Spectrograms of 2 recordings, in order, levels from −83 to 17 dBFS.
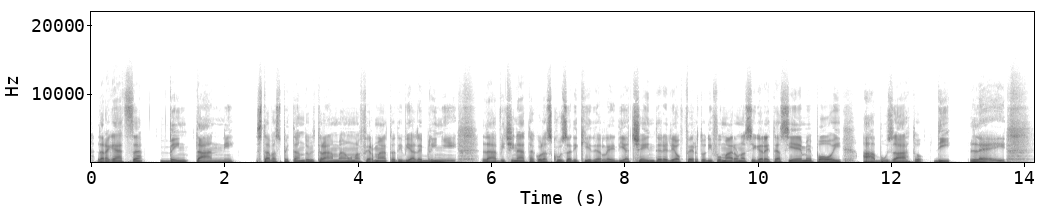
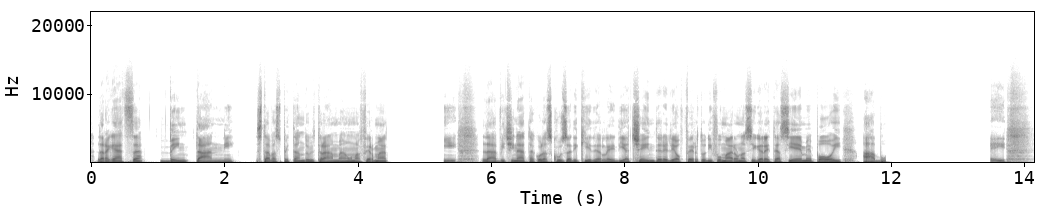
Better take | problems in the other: first | audio cutting out; at 4.5 s for 1 s and at 12 s for 1.5 s

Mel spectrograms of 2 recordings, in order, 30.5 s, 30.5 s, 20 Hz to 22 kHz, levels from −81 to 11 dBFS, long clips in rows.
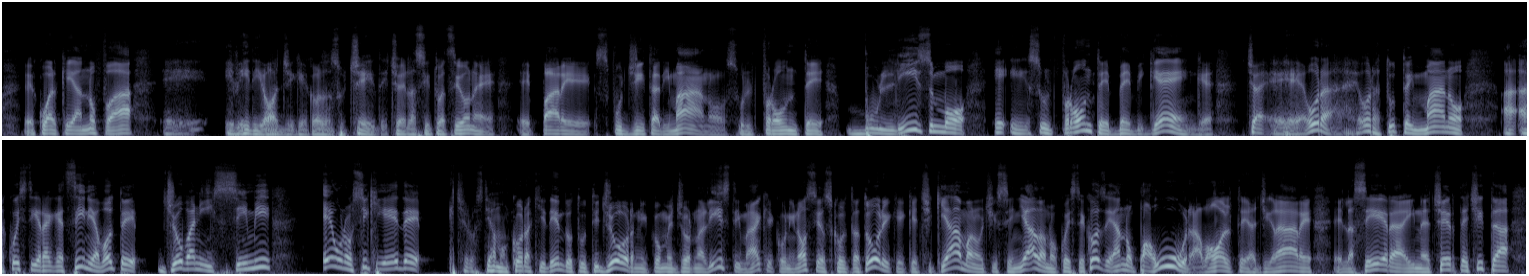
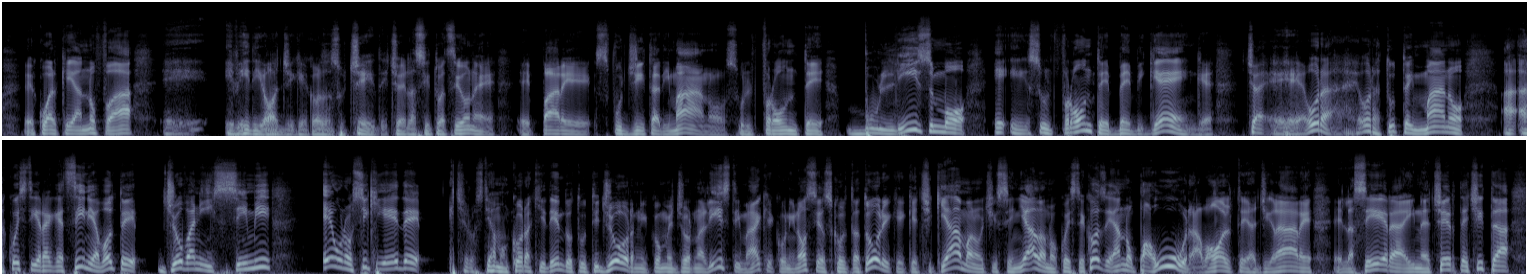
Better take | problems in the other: second | muffled; slightly; fading above 3 kHz

